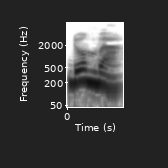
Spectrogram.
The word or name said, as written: domba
